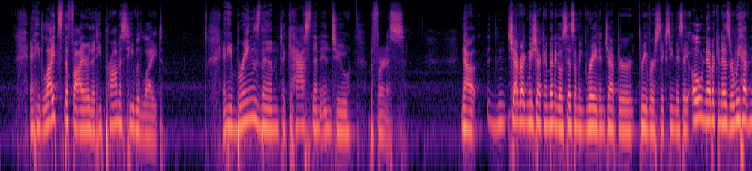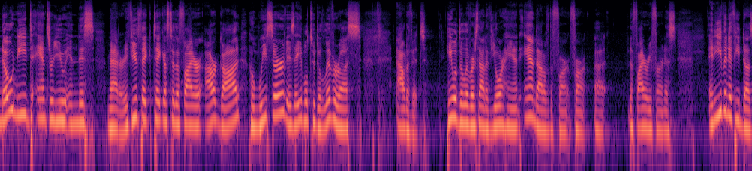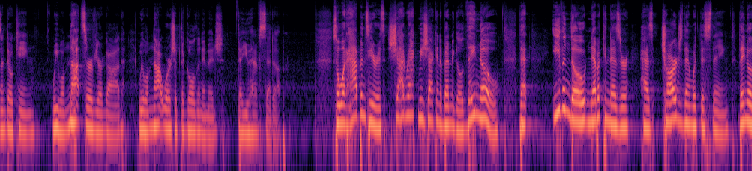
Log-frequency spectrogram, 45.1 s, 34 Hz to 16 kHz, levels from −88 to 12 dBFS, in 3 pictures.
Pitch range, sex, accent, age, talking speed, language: 145-195 Hz, male, American, 30-49, 175 wpm, English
